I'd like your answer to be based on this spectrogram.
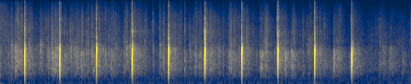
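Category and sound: crowd, audience applause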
